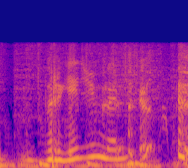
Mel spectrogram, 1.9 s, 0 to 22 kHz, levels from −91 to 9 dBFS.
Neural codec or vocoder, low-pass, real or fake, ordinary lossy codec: none; none; real; none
